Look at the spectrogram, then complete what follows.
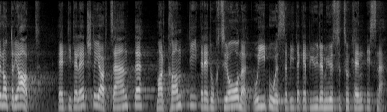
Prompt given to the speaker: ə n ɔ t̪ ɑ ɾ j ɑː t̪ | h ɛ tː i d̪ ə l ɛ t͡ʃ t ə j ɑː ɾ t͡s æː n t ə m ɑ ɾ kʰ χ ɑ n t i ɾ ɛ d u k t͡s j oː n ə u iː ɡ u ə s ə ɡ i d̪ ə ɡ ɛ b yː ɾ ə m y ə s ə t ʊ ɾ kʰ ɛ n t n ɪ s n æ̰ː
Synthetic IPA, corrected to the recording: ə n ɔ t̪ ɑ ɾ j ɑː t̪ | h ɛ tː i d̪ ə l ɛ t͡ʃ t ə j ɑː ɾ t͡s æː n t ə m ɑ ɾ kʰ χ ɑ n t i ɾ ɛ d u k t͡s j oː n ə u iː b u ə s ə b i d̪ ə ɡ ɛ b yː ɾ ə m y ə s ə t͡s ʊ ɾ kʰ ɛ n t n ɪ s n æ̰ː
